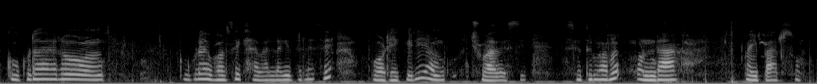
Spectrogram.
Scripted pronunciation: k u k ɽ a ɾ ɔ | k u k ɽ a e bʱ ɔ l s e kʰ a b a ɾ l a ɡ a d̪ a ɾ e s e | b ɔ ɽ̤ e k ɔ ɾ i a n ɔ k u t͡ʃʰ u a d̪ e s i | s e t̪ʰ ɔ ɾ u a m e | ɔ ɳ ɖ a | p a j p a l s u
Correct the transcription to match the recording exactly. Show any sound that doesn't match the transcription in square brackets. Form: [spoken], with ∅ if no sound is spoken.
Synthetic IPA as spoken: k u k ɽ a ɾ ɔ | k u k ɽ a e bʱ ɔ l s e kʰ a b a ɾ l a ɡ [i] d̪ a [l] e s e | b ɔ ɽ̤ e k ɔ ɾ i a [m] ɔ k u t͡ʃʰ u a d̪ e s i | s e t̪ʰ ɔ ɾ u a m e | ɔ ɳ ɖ a | p a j p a [ɾ] s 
